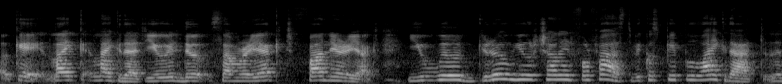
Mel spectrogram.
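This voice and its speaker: A woman speaks with a non-native accent. There is noticeable background noise behind her. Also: medium pitch for a woman, ordinary pitch variation, fairly slow pace. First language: not English. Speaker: YouTube tutorial creator. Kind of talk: tutorial. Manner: halting.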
